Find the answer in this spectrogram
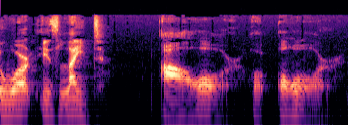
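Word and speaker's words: אור: is light, Aor, or Or. It's pronounced Or. That light is pronounced with Aleph, Vav, and Resh.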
